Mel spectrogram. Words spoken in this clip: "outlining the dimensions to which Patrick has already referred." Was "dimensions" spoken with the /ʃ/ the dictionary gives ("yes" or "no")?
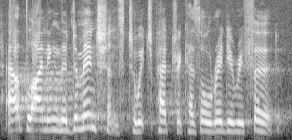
yes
